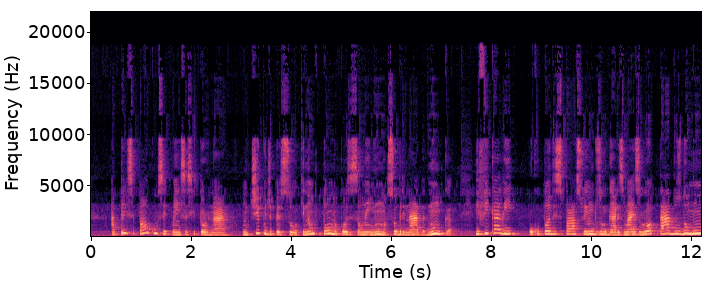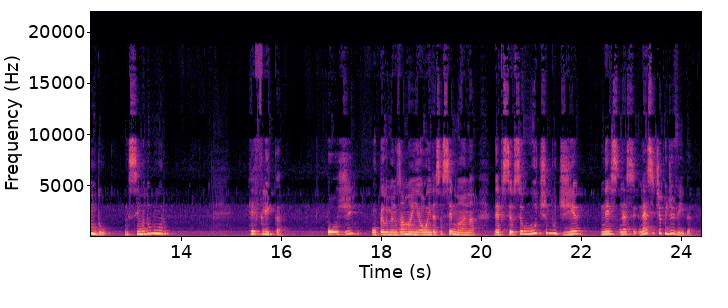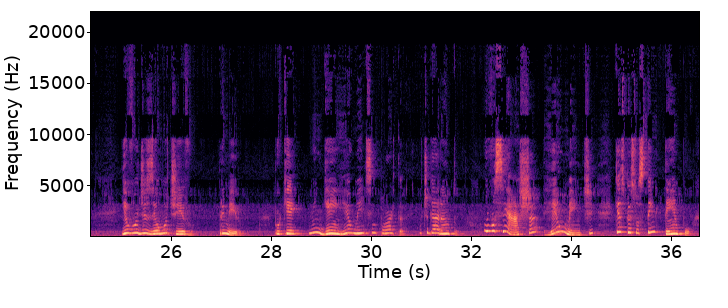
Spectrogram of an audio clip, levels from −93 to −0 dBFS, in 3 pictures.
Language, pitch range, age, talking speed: Portuguese, 225-295 Hz, 40-59, 130 wpm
